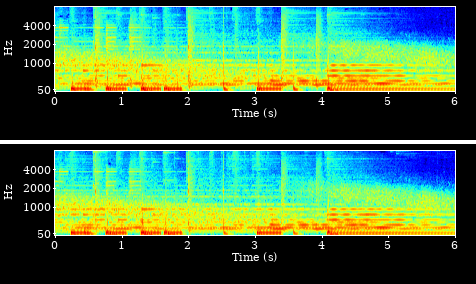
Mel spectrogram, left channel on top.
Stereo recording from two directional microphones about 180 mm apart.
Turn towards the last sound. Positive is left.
turn(degrees=-35)  # may be behind; listen again after turning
